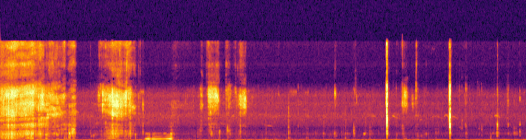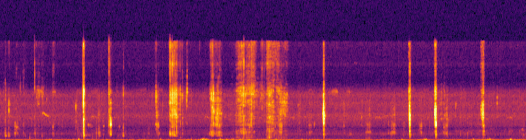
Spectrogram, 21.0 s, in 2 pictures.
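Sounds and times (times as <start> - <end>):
sharp crunches of chewing: 0.0 - 21.0
wet chewing sounds: 0.0 - 21.0.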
